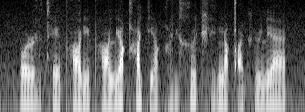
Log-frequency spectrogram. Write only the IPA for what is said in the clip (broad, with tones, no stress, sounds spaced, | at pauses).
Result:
o˨ ɭ ə̤˨ tʰ e˨ pʰ ɒ˨ ɾʲ e˦ pʰ ɒ˨ lʲ ɯ˦ qʰ ə˦ kʲ æ˨ q e̤˨ ɾʲ ə̤˦ x ɯ˦ t͡ʃʰ e̤˦ ŋ ɛ˨ qʼ ʉ˨ t͡ʃʼ ʉ˨ lʲ æ˦˨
